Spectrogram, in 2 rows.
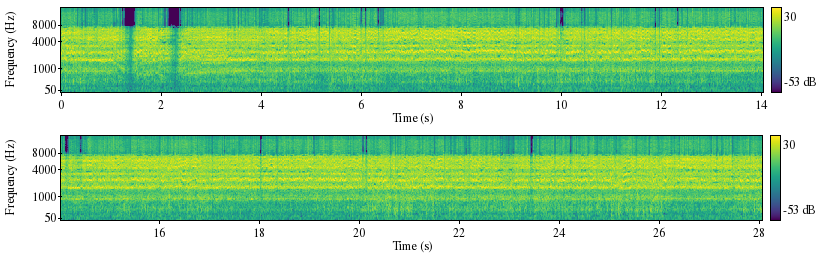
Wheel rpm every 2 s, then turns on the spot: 170, 150, 230, 230, 230, 230, 230, 230, 230, 230, 230, 230, 230, 230.
none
